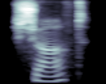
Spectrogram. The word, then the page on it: shaft: Indian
